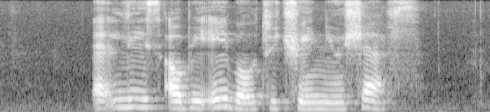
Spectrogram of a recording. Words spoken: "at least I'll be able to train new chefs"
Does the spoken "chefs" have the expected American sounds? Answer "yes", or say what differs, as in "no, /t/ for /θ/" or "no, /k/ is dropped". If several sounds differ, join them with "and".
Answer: yes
